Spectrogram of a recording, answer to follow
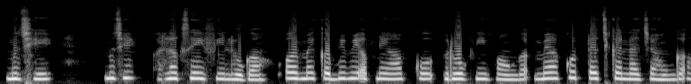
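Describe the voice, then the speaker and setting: A woman voicing a quiet, stubborn young man who speaks calmly and firmly. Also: high voice, normal speed, dry recording, highs cut off, close to an everyday voice. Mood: determined.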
